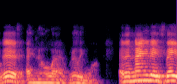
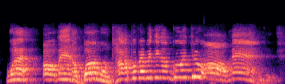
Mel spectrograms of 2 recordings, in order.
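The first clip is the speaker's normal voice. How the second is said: much higher, panicky mock wail; mock panicked; 9 semitones higher, 3 dB louder than usual. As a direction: play a stressed person overreacting in fake panic. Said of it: "But if you're stressed".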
